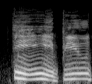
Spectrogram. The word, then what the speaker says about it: debut: 这个单词 debut 它的念法叫做 debut。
